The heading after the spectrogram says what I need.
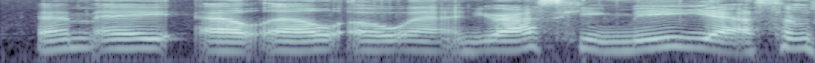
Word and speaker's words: Mallon: You spell it? You saying the last name correct? M-A-L-L-O-N.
